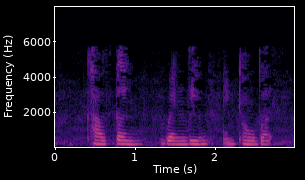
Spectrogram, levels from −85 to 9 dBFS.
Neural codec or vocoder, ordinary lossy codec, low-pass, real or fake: codec, 24 kHz, 1.5 kbps, HILCodec; MP3, 24 kbps; 7.2 kHz; fake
